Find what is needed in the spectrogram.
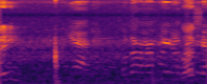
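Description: Indistinct voices of people talking, with one sharp knock about half a second in.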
